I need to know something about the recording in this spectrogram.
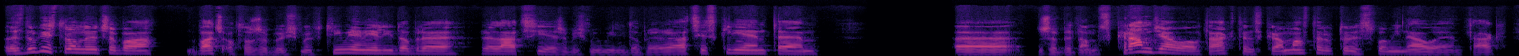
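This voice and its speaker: Man, 30s, meetup tech talk, fairly high voice, chatty with lots of fillers. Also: expressive, normal speed, highs cut off. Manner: conversational, frequent filler "tak?" and "e". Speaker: software team speaker at a tech meetup. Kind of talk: casual conference talk. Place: meetup room in front of projected slides.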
